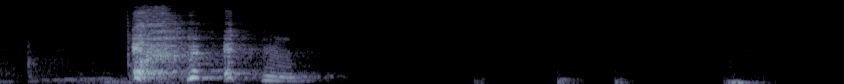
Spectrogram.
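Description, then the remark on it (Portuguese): A person with a lingering cough clears their throat with a rough, raspy burst of coughing, followed by a few soft, short clicks and gulps. “perdão, tenho que beber água, que isto ainda anda aqui a tosse.”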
